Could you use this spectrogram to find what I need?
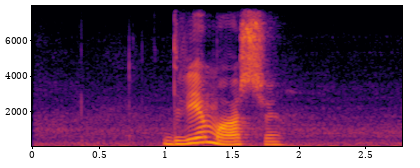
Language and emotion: Russian, neutral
